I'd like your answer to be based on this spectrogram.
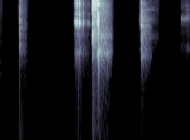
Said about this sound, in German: Falls ihr nur drei Dosen ploppen gehört habt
